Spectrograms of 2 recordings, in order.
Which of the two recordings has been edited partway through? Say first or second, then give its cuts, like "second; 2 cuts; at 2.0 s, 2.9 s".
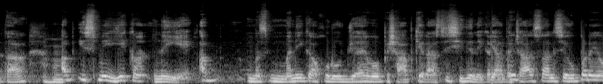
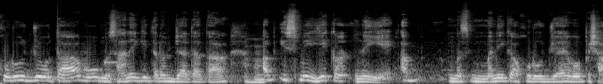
first; 1 cut; at 5.1 s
